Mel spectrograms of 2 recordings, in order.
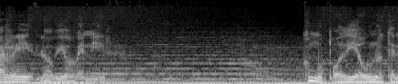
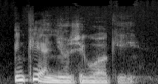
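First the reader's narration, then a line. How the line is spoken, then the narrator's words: Kind question. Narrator (Spanish): preguntó Archer con tono amable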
